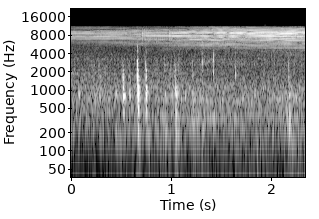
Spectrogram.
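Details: Cicadas sing a steady, high-pitched buzzing drone, with a few soft clicks and taps close by, on a sunny 23°C day in the first week of August during a beehive inspection.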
